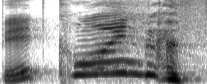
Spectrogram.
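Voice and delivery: very high, curious, inquisitive lilt. Teasing how she asks halfway through episodes: imitating Liz's inquisitive "Bitcoin?". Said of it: "saying inquisitively halfway through episodes, like".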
